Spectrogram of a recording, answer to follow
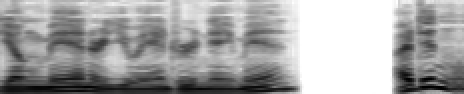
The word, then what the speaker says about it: Nieman: He pronounced it Nieman, as most people did. In our family, we pronounced it so it sounded like New York man.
